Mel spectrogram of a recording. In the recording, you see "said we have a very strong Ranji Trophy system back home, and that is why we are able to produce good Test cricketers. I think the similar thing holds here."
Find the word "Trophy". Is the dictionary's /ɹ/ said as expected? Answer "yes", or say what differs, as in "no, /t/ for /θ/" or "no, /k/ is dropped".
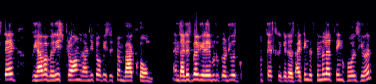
no, /ɹ/ is dropped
